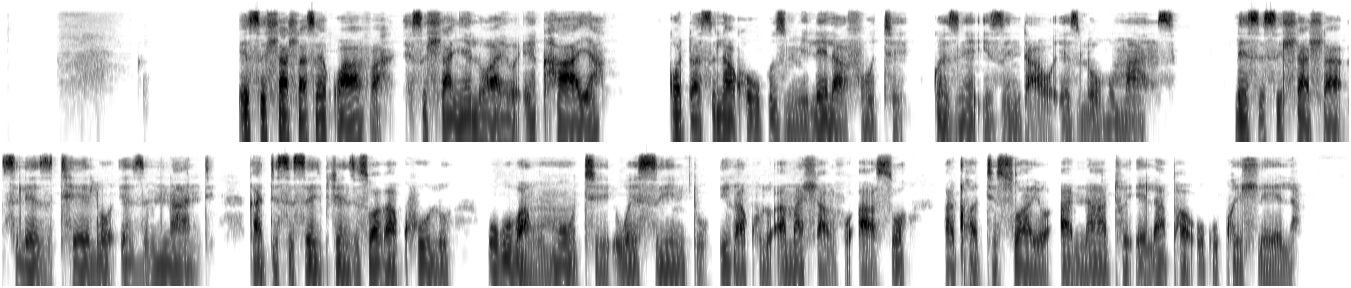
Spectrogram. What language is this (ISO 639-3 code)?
nde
